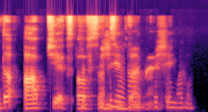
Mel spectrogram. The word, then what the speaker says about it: विषया: Everybody unmute yourself and say viṣayā. Viṣayā. Yeah. So it is viṣayā and not viṣayē.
